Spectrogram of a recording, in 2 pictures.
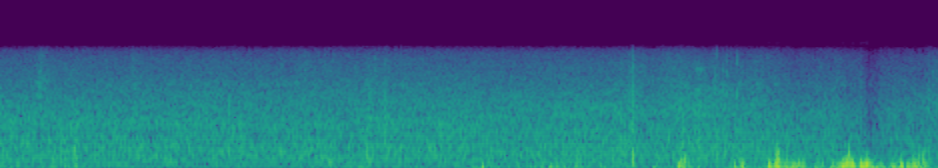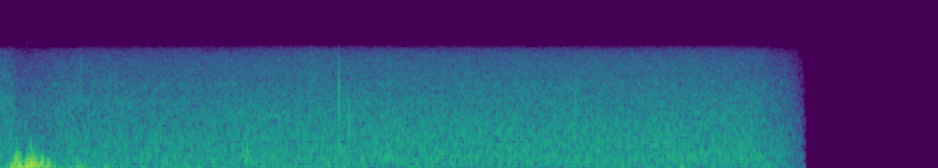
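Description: Wind blows outdoors, gusting now and then.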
